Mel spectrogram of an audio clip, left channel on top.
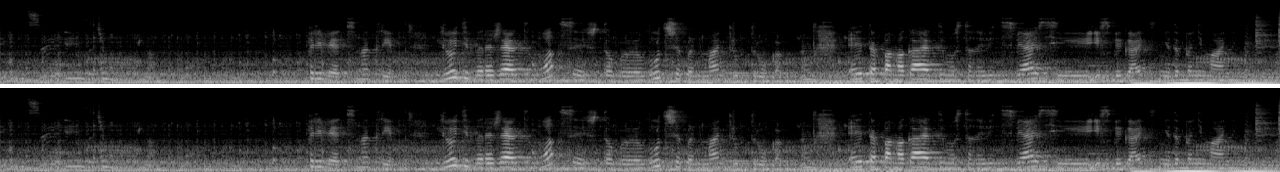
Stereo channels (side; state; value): both; identical; correlation 1.00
